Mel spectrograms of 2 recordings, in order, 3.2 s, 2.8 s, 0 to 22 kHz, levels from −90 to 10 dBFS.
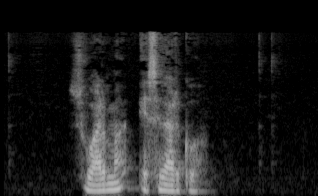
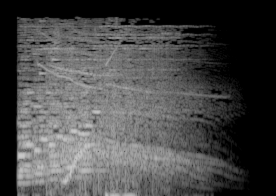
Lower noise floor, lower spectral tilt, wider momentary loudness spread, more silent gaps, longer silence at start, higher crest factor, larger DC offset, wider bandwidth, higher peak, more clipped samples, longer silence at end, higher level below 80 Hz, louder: first, -69 dBFS vs -56 dBFS; first, -4.5 dB/octave vs -0.5 dB/octave; about the same, 14 LU vs 16 LU; neither; first, 0.7 s vs 0.15 s; first, 22 dB vs 16 dB; neither; second, 11.5 kHz vs 15.5 kHz; second, -4 dBFS vs 0 dBFS; neither; first, 1.15 s vs 0.75 s; second, -60 dBFS vs -42 dBFS; second, -22 LUFS vs -14 LUFS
